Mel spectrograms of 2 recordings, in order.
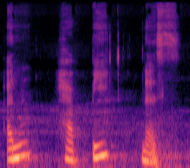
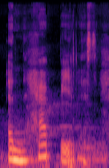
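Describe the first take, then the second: First: Unhappiness very slow, with gaps between un, happy, ness; teacherly slow un... happi... ness; word broken into parts. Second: Said in the usual way. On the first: Shown as a demonstration. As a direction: split unhappiness into three separate slow parts. Teacher breaks word into morphemes.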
